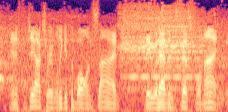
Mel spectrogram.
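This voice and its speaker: This is a man speaking. Noticeable background noise runs underneath. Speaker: color commentator. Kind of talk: live sports commentary, color analysis. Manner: conversational, explanatory, upbeat.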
